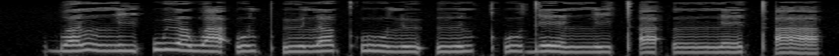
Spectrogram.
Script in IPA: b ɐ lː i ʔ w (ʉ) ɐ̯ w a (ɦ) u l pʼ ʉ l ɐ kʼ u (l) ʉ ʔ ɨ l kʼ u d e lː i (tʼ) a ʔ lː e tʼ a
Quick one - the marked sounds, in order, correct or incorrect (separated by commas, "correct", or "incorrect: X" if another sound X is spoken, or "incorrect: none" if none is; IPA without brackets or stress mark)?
correct, incorrect: ʔ, correct, correct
